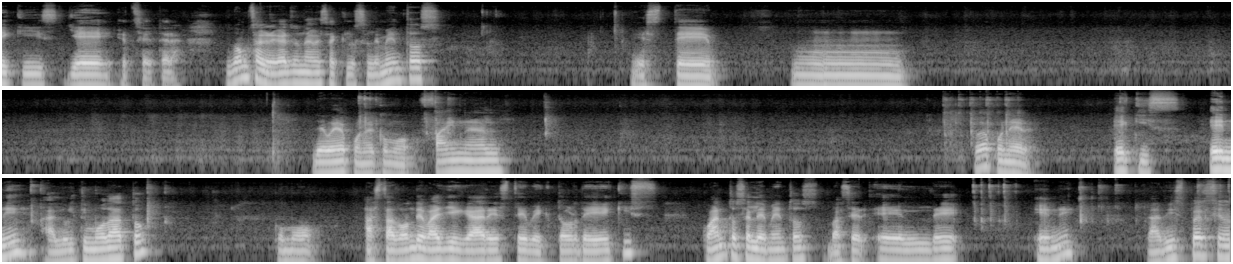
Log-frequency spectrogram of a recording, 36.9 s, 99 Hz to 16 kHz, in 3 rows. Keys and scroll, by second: 15.6-17.3 typing, 21.7 BackSpace, 23.5 x, 26.0 !, 34.3 Left, 35.4 space, 35.5 Right, 36.6 Left.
